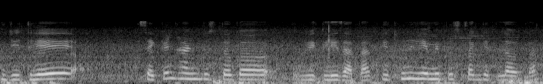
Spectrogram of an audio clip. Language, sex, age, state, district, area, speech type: Marathi, female, 18-30, Maharashtra, Ratnagiri, urban, spontaneous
